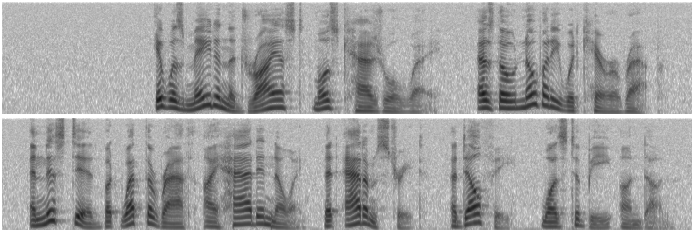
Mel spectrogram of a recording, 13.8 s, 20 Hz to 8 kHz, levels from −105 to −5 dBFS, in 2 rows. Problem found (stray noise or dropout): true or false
false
